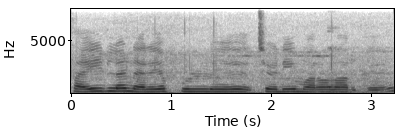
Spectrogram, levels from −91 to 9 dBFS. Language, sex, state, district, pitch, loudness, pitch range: Tamil, female, Tamil Nadu, Chennai, 230 Hz, -14 LUFS, 215-240 Hz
